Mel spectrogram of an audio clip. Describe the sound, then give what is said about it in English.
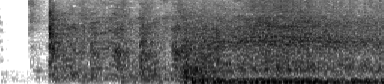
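A motorcycle engine starts: a short burst of starter cranking, then the engine catches with a low rumble and settles into a steady, even idle. “We're going to go ahead and start the bike.”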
